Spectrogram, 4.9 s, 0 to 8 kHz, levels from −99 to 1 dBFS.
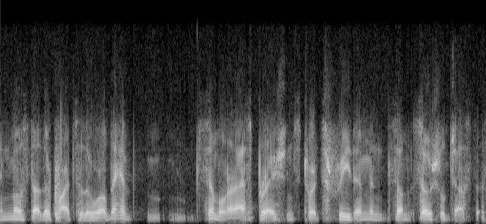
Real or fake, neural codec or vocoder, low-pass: real; none; 7.2 kHz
